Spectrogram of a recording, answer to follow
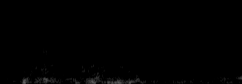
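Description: Near silence with a few faint, soft swishes and knocks of a silicone spatula stirring soapy liquid in a plastic basin, a little after the start and again around a second in.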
